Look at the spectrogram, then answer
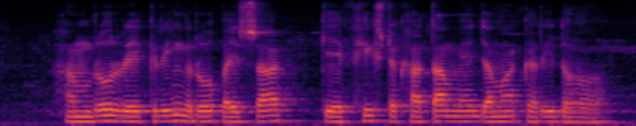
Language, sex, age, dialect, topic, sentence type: Maithili, male, 25-30, Angika, banking, statement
